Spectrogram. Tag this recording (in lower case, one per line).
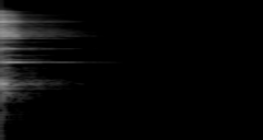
bell
cowbell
